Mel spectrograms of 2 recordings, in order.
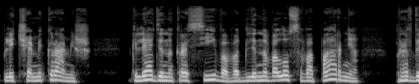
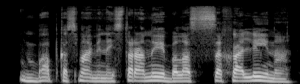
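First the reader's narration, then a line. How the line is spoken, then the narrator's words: Through gritted teeth. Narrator (Russian): Сквозь зубы процедил Уртян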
